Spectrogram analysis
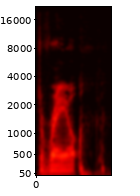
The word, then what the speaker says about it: Daryl: It's like spelled Daryl, but pronounced Derail.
